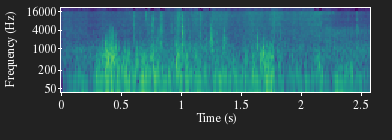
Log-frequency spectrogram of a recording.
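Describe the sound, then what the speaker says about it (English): Strong outdoor wind buffets a microphone in loud, irregular low gusts and rumbles, with no talking. "the wind is going to blow me away"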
